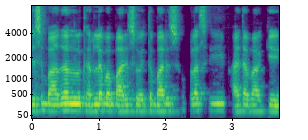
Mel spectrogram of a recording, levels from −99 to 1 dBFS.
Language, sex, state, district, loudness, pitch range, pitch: Bhojpuri, male, Uttar Pradesh, Deoria, -17 LUFS, 125-135 Hz, 130 Hz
